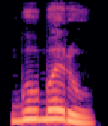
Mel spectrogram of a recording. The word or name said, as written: ಗುಬಾರು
